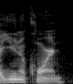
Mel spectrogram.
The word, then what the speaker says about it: Unikrn: Hey everyone, just so you know, today's show is brought to you by Unicorn. It's spelled Unikrn. It's not like traditional the way you would spell unicorn. It's different.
